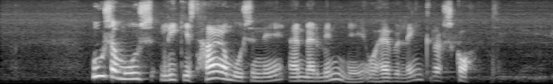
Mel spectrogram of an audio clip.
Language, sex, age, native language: Icelandic, male, 30-39, Icelandic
